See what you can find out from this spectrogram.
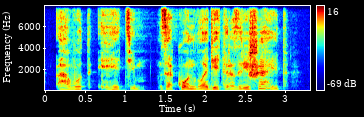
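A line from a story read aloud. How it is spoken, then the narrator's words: Whispered. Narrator (Russian): прошептал Маркоу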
